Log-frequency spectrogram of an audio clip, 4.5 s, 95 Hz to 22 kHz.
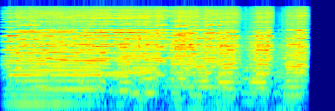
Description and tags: Reversed and Stretched Organ 01
Atmosphere, Reversed, Stretched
